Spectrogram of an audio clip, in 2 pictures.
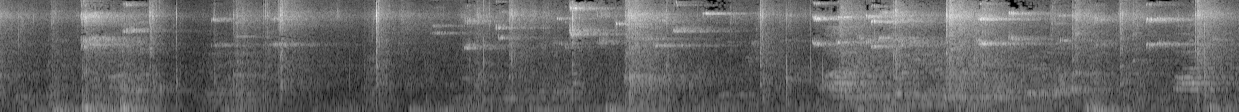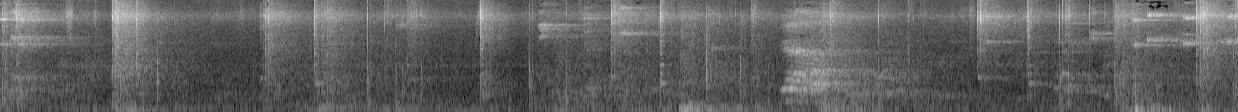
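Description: Sports shoes on a wooden hall floor during badminton footwork drills: repeated thuds of landing steps and lunges, mixed with many short high squeaks of rubber soles.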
